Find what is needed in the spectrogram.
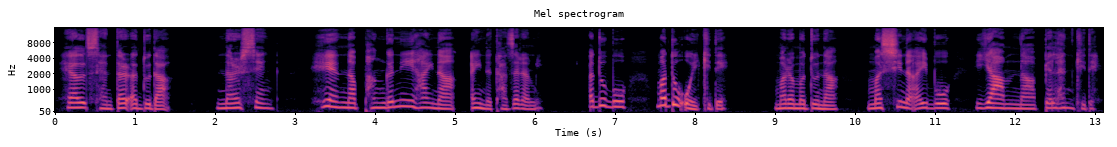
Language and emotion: Manipuri, sad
